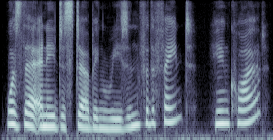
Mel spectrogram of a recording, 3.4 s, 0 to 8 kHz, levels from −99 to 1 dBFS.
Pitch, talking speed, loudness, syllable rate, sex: 220 Hz, 175 wpm, -18 LUFS, 5.5 syllables/s, female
